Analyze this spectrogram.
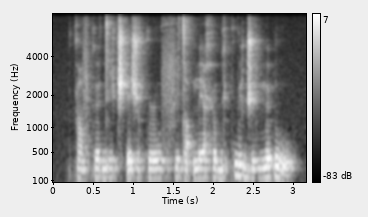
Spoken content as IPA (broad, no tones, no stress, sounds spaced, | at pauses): k ɑ v k ø d̪ i t͡ʃʼ e ʒ o k ɹ u v f i d ɑ ʔ m e ħ u ɡ y k w y d͡ʒ y v m ø ʔ ɾ u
